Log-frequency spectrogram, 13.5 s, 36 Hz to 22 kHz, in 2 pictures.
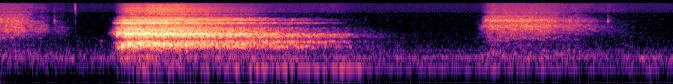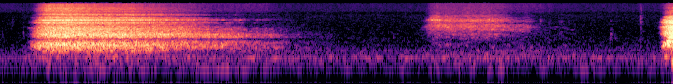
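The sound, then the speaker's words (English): Slow, deep breathing, in through the nose and out through the mouth, during a guided grounding exercise. Two full breath cycles alternate a long, strong airy breath with a shorter, softer one, and a third breath begins at the end, with no talking. “We're going to take 3 deep breaths in through the nose, out through the mouth.”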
